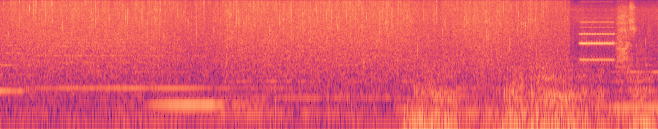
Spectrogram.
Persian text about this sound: ولی الان بیرون در ایستاده زیر بارانه.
